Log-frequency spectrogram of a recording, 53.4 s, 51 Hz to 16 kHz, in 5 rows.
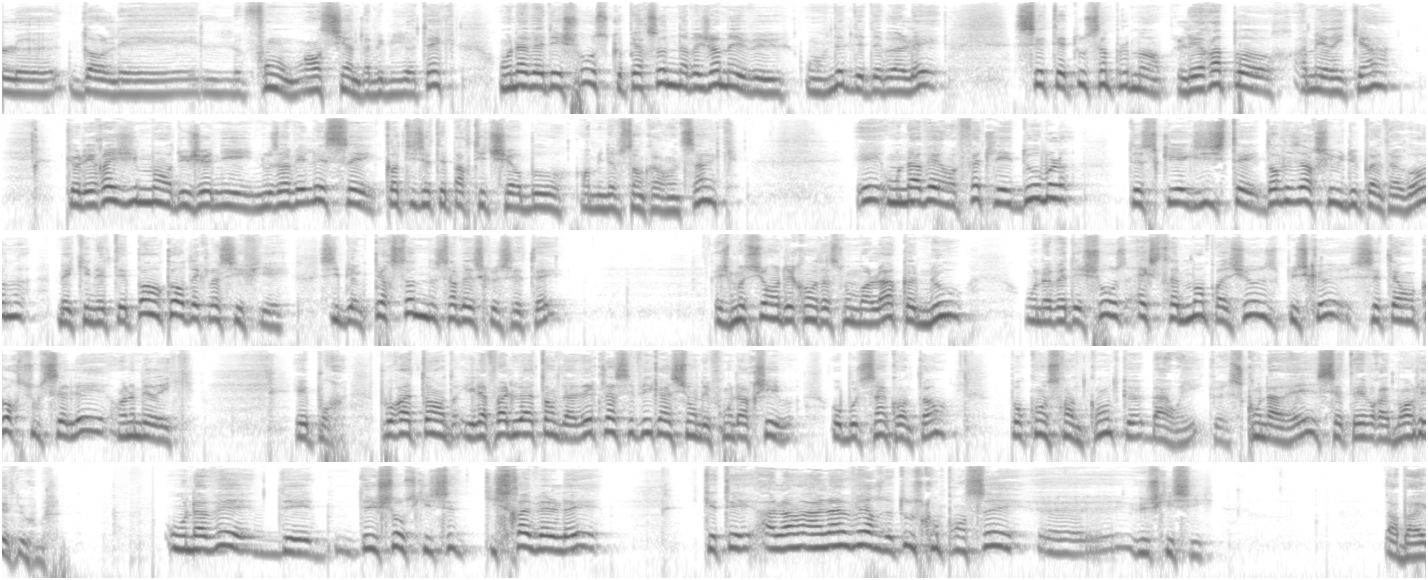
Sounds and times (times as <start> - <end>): Speech: 0.0 - 10.6, 11.2 - 16.2, 17.1 - 25.6, 26.7 - 33.5, 34.2 - 43.3, 43.9 - 47.3, 47.9 - 51.9, 53.1 - 53.4.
